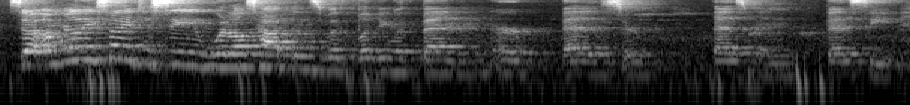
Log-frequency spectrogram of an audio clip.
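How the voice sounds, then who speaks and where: A young woman playing a deadpan student in a mockumentary sketch, rambling in a dry, halting way. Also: mid-range voice, lightly acted. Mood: dry teasing. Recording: very echoey room, distant, faint noise.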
